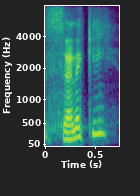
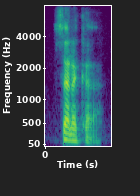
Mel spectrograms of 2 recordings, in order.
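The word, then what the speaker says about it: Sennecke: And I think it would be So is it Senaki? Senica. Oh, okay. Did I say Senaki? You did. I just thought of maybe we've been saying it wrong the whole time.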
